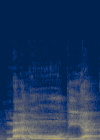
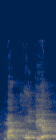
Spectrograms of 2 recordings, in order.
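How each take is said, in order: First: Slow "Manutia", hamzah dropped, long uu; joined recitation. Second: Said in the usual way. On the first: Shown as a demonstration. Teacher answers how to read it, slow and joined. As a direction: glide n straight into u in "Manutia". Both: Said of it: "Berarti baca gimana?".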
